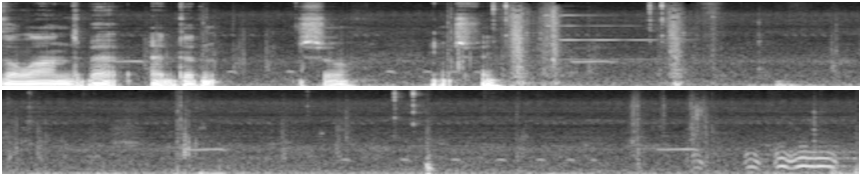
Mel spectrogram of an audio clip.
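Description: Footsteps crunch slowly over forest ground and wooden boards.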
